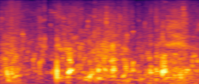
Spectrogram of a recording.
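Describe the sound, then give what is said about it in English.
Water sloshes and splashes around a small boat as it is turned, a steady churning wash with a few brief louder splashes and no voices. “I'm going to turn the boat over you. I'm going to turn it.”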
